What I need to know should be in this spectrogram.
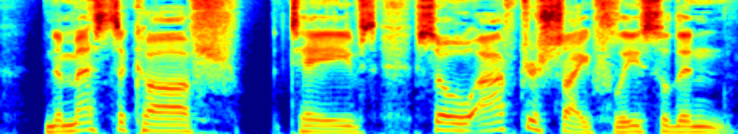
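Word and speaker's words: Toews: Is it toes? Jonathan Taves. Yeah Taves. Thank you.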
